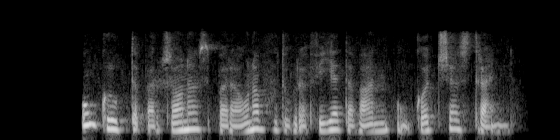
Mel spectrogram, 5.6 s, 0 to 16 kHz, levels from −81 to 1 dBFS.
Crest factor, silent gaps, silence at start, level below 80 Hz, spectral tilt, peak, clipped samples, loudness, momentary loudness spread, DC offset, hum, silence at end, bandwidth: 18 dB; none; 0.8 s; -62 dBFS; -6.5 dB/octave; -6 dBFS; under 0.1%; -23 LUFS; 8 LU; under 0.1%; none; 0.5 s; 7.8 kHz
